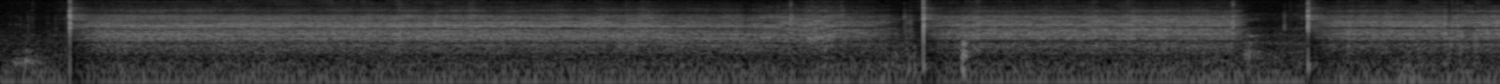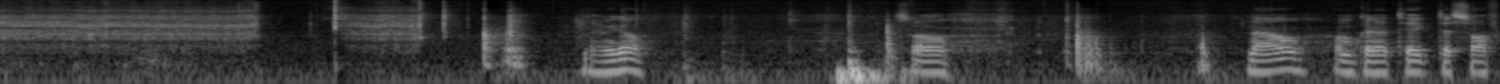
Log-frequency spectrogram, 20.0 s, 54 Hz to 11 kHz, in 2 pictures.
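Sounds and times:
heat tool hissing: 0.4 - 13.0.

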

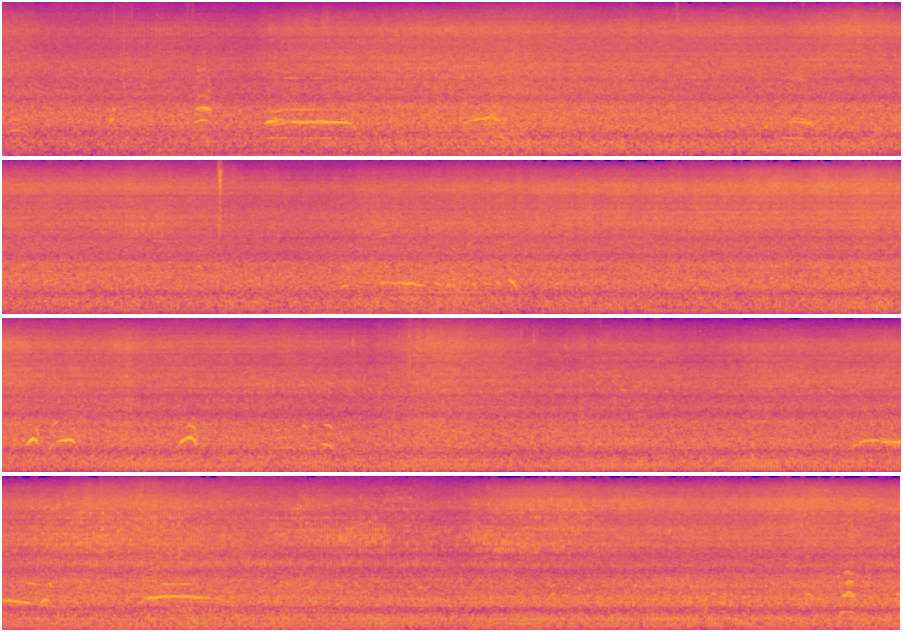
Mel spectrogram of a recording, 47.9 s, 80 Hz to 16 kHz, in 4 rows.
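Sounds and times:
boat engine running hard: 0.0 - 47.9
breaking surf: 0.0 - 47.9
rushing water: 0.0 - 47.9
wind: 0.0 - 47.9.

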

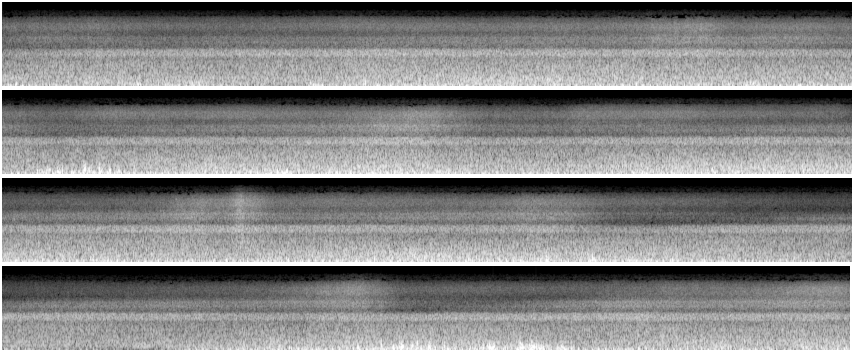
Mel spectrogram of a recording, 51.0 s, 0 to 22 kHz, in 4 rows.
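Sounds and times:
waves breaking on beach: 0.0 - 50.9
wind rumbling on microphone: 0.0 - 50.9.

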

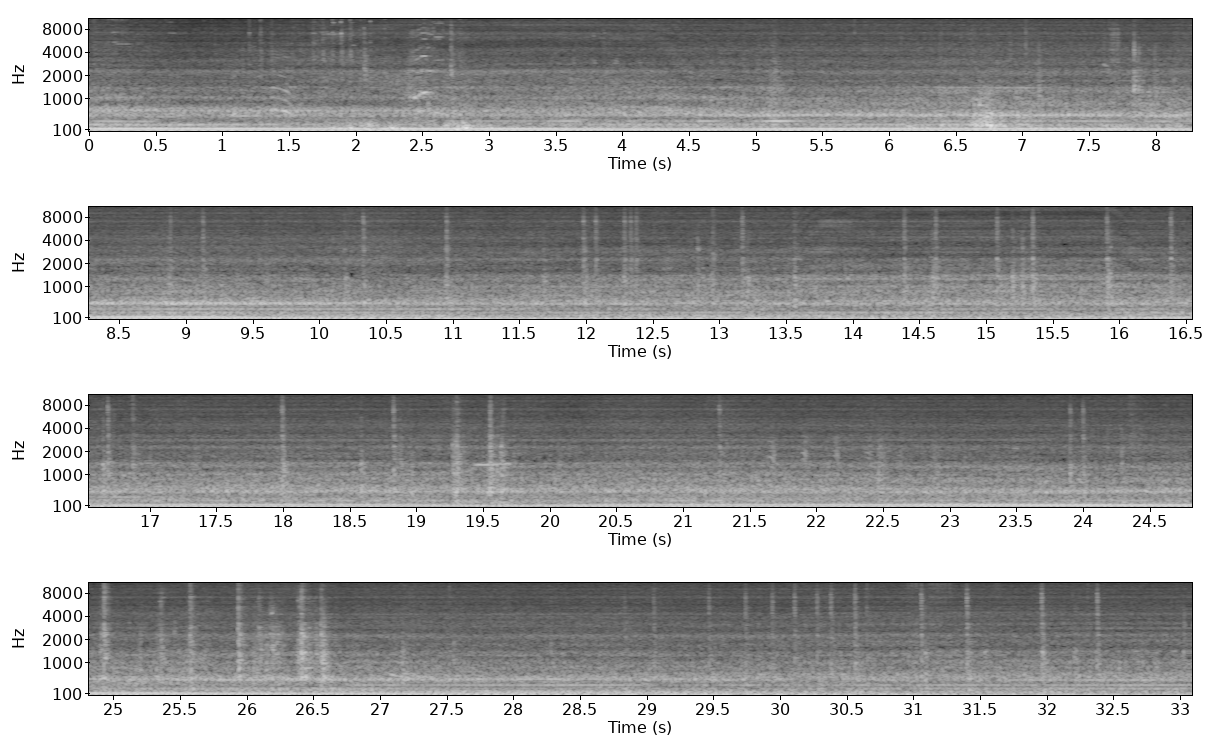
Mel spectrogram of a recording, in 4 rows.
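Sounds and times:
diesel engines running: 0.0 - 33.0
excavator hydraulics working: 0.0 - 33.0.

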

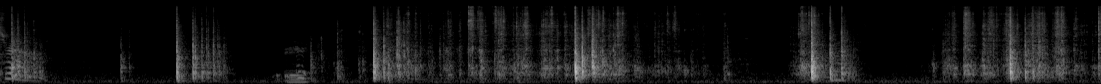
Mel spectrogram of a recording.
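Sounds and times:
die rattling on plastic: 3.3 - 7.1, 9.3 - 11.0
small parts clattering in metal tin: 3.9 - 7.1, 9.3 - 11.0.

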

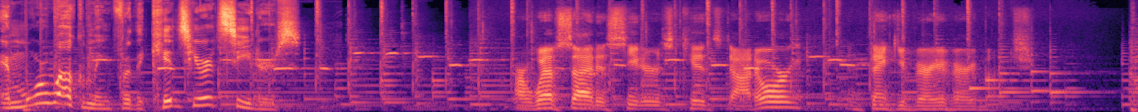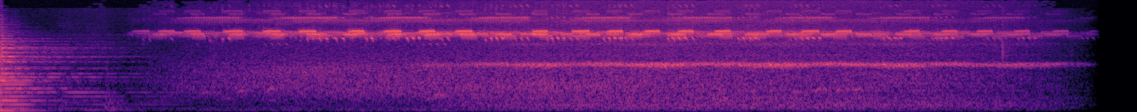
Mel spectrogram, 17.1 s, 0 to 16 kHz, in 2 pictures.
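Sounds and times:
crickets chirping: 9.6 - 16.8
high insect trill: 9.6 - 16.8.

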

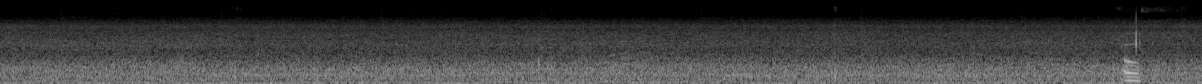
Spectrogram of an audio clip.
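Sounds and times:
running water rushing: 0.0 - 12.0.

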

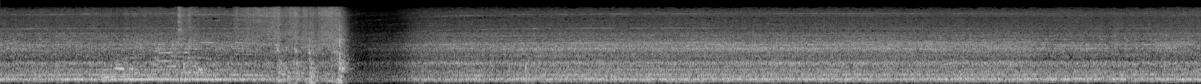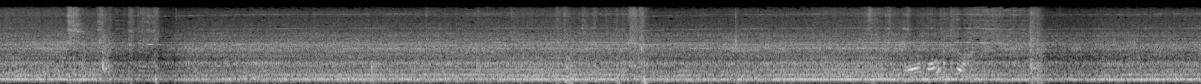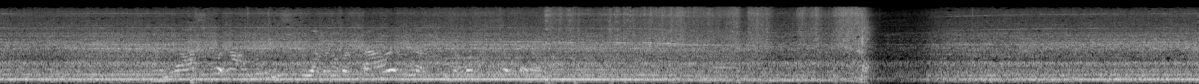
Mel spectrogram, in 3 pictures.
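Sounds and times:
juicer motor humming: 0.0 - 36.0
carrots being shredded: 25.4 - 32.8.

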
